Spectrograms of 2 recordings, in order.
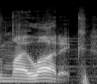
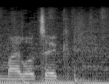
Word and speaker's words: Milotic: because it evolves into milotic now Milotic or you can pronounce it my little tick what either ones fine but my logic involves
